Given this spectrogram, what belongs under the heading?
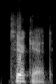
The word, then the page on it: ticket: American English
